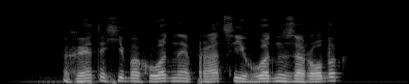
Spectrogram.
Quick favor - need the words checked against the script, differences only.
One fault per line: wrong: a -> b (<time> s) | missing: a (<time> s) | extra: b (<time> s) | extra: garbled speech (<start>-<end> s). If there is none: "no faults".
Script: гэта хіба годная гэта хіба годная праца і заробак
missing: гэта хіба годная (1.9 s)
extra: годны (2.5 s)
